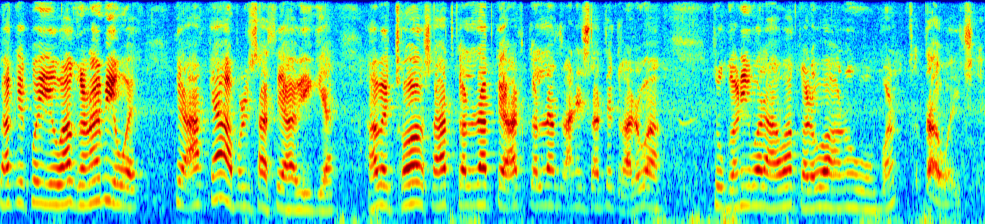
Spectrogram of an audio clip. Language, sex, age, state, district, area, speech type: Gujarati, male, 60+, Gujarat, Ahmedabad, urban, spontaneous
